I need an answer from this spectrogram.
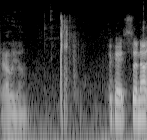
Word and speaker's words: Eleint: that, but I say it like Eleint.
